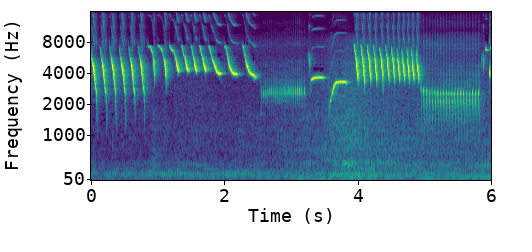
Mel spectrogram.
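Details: Rapid repeated falling whistles from a Belgian canary give way to a low buzzy rattle, a rising glide, a fast high trill and then a lower steady roll.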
